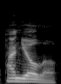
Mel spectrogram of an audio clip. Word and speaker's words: Paniolo: How do you say the dude's name? – Like, it's Paniola. – Paniolo. Yeah. So Paniolo's there too.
